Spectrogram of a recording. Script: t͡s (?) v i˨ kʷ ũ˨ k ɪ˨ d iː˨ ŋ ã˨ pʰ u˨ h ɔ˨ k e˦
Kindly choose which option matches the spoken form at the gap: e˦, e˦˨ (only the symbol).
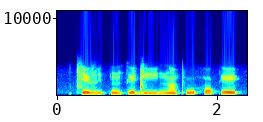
e˦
